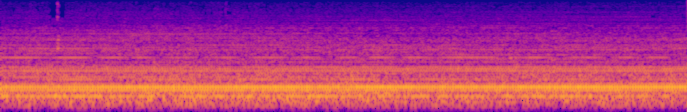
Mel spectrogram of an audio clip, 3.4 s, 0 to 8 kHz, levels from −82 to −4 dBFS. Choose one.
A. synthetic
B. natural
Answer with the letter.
B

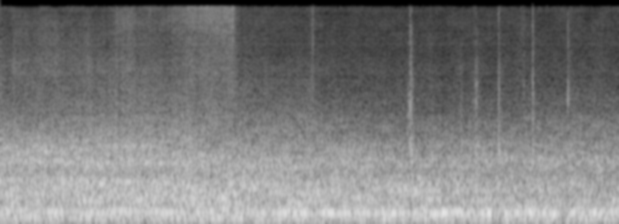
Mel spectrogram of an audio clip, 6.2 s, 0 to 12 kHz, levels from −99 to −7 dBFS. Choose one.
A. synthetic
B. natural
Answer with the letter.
A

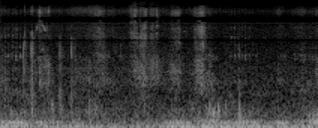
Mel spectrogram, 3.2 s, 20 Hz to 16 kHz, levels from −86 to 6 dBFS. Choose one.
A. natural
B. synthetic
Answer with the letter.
A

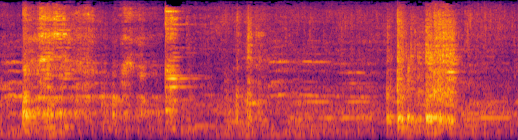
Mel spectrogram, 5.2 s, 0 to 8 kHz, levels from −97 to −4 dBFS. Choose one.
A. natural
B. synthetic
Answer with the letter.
A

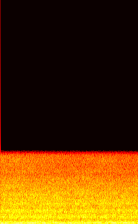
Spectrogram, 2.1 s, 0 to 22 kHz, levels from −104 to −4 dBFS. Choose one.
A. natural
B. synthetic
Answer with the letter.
B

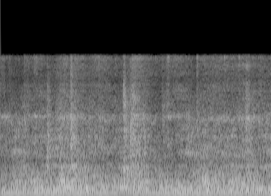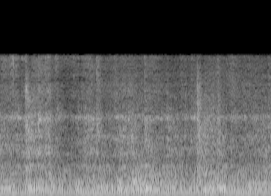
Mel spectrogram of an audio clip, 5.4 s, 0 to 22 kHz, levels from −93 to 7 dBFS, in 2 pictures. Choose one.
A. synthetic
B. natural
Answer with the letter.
A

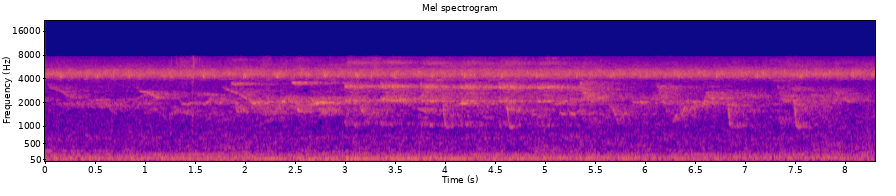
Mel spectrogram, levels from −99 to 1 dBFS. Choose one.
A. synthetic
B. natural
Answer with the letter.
B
